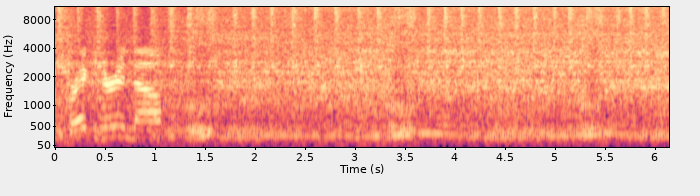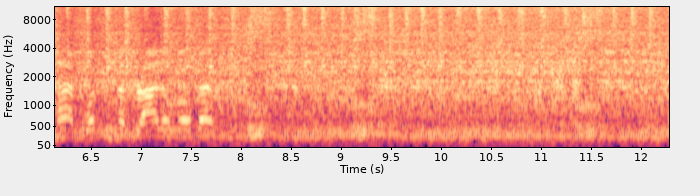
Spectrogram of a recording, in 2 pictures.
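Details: Polaris Trailblazer 250 two-stroke quad, first start on choke after cheap eBay piston/cylinder top-end kit, new oiled air filter and carb rebuild, during break-in: crisp buzz revving and dropping cleanly on throttle blips; starts right up, stays running.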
